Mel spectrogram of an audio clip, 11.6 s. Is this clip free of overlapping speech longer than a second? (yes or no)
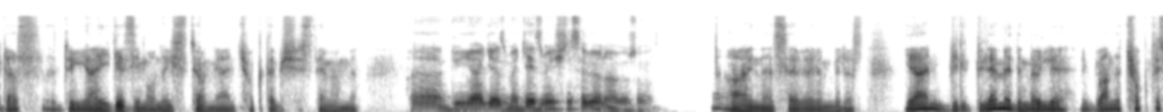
yes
